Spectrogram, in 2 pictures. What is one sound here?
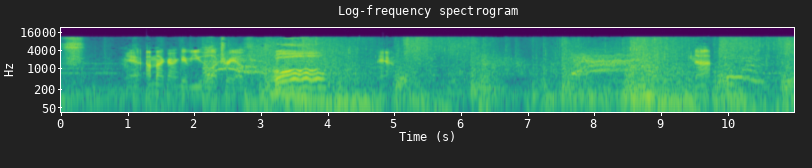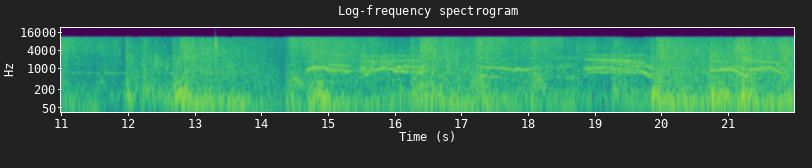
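Blades slash and strike with heavy impacts.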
